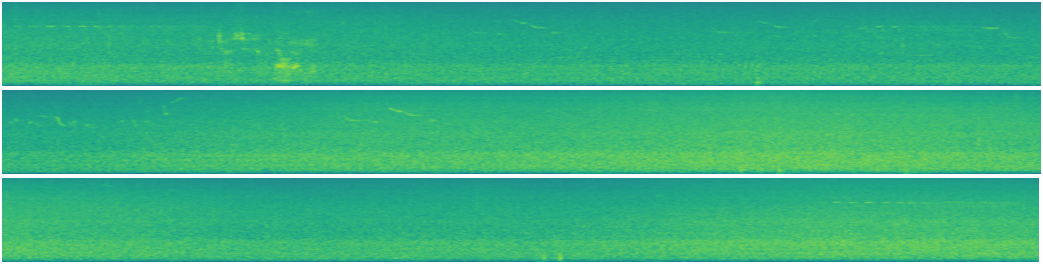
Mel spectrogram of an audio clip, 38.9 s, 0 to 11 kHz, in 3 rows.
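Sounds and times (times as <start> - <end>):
wind through woods: 0.0 - 4.5
faint bird chirps: 1.0 - 4.1.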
